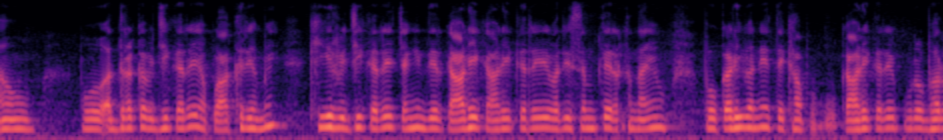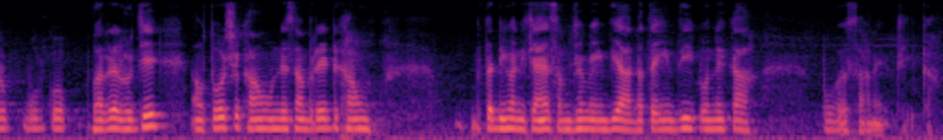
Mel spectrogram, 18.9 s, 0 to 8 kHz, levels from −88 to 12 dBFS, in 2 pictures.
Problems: constant background noise, echo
